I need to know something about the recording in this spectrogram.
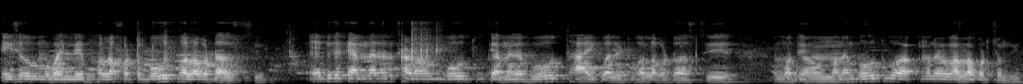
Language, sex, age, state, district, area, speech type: Odia, male, 18-30, Odisha, Kendujhar, urban, spontaneous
